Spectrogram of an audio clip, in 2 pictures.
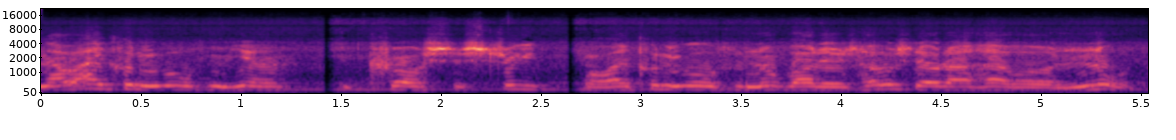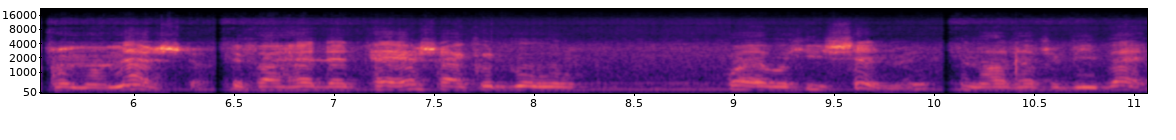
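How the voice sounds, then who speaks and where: A man speaks in a high pitch at a moderate pace with ordinary pitch variation. Noticeable background noise can be heard. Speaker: formerly enslaved person recorded in an oral-history interview. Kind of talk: archival oral-history interview recording. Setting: old crackly archival recording.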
